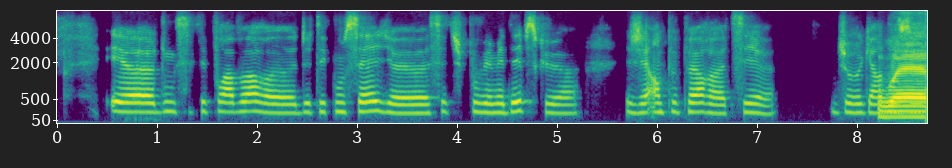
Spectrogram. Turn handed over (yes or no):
yes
